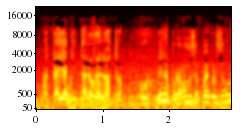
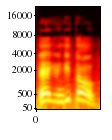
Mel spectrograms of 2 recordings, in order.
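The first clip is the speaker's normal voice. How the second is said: scolding the dog's owner from a distance; shouting; 6 semitones higher than usual. Real, not acted. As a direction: yell it over so he hears. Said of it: "Ahí le voy a gritar".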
